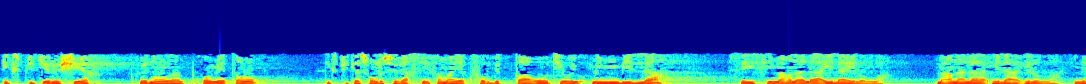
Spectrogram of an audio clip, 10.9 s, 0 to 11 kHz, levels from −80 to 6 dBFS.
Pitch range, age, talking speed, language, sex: 120-155 Hz, 40-59, 110 wpm, French, male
